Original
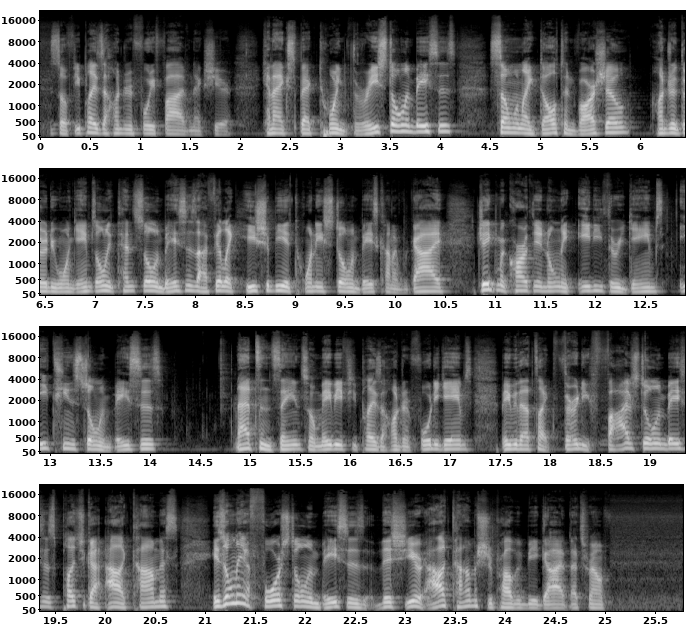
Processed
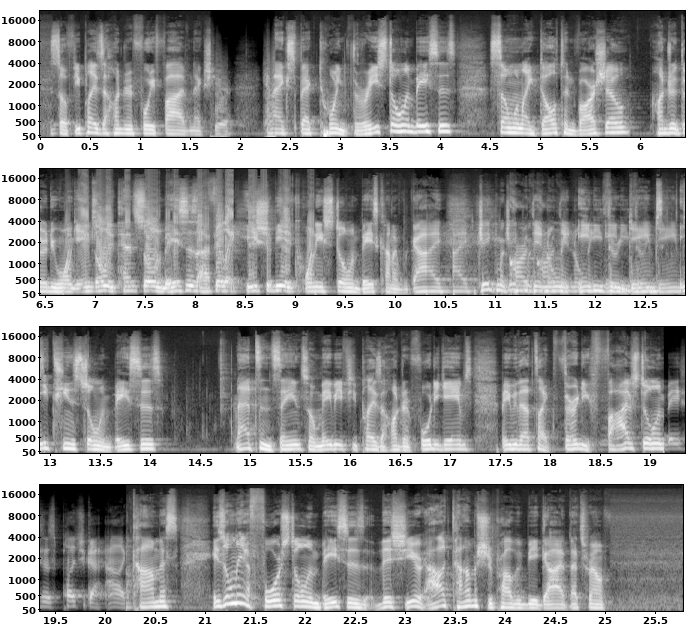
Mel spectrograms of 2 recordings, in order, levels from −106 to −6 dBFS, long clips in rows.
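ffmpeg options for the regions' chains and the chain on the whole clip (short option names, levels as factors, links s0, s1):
-filter_complex "[0:a]asettb=1/sr,asplit=3[s0][s1][s2];[s0]atrim=end=1.714[s3];[s1]atrim=start=1.71:end=2.36,asetpts=PTS-STARTPTS,afade=t=in:d=0.004:c=qsin,afade=t=out:st=0.646:d=0.004:c=qsin,aeval=exprs='(tanh(89.1*val(0)+0.3)-tanh(0.3))/89.1':c=same,adynamicsmooth=sensitivity=5:basefreq=1200[s4];[s2]atrim=start=2.356[s5];[s3][s4]acrossfade=d=0.004:c1=hsin:c2=qsin[s6];[s6][s5]acrossfade=d=0.004:c1=qsin:c2=hsin,asettb=1/sr,asplit=3[s7][s8][s9];[s7]atrim=end=6.694[s10];[s8]atrim=start=6.69:end=9.21,asetpts=PTS-STARTPTS,afade=t=in:d=0.004:c=qsin,afade=t=out:st=2.516:d=0.004:c=qsin,aeval=exprs='0.106*(abs(mod(val(0)/0.106+3,4)-2)-1)':c=same,highpass=180,asplit=2[s11][s12];[s12]adelay=23,volume=0.631[s13];[s11][s13]amix=inputs=2:normalize=0,atrim=end_sample=111132[s14];[s9]atrim=start=9.206[s15];[s10][s14]acrossfade=d=0.004:c1=hsin:c2=qsin[s16];[s16][s15]acrossfade=d=0.004:c1=qsin:c2=hsin,asettb=1/sr,asplit=3[s17][s18][s19];[s17]atrim=end=10.324[s20];[s18]atrim=start=10.32:end=12.95,asetpts=PTS-STARTPTS,afade=t=in:d=0.004:c=qsin,afade=t=out:st=2.626:d=0.004:c=qsin,lowshelf=f=350:g=8.5,acompressor=threshold=0.0282:ratio=10:attack=3.2:release=140:knee=1:detection=peak,aecho=1:1:270:0.473,atrim=end_sample=115983[s21];[s19]atrim=start=12.946[s22];[s20][s21]acrossfade=d=0.004:c1=hsin:c2=qsin[s23];[s23][s22]acrossfade=d=0.004:c1=qsin:c2=hsin,asettb=1/sr,asplit=3[s24][s25][s26];[s24]atrim=end=19.144[s27];[s25]atrim=start=19.14:end=20.22,asetpts=PTS-STARTPTS,afade=t=in:d=0.004:c=qsin,afade=t=out:st=1.076:d=0.004:c=qsin,acompressor=threshold=0.0355:ratio=2.5:attack=3.2:release=140:knee=1:detection=peak,asplit=3[s28][s29][s30];[s28]bandpass=f=530:t=q:w=8,volume=1[s31];[s29]bandpass=f=1840:t=q:w=8,volume=0.501[s32];[s30]bandpass=f=2480:t=q:w=8,volume=0.355[s33];[s31][s32][s33]amix=inputs=3:normalize=0[s34];[s26]atrim=start=20.216[s35];[s27][s34]acrossfade=d=0.004:c1=hsin:c2=qsin[s36];[s36][s35]acrossfade=d=0.004:c1=qsin:c2=hsin,equalizer=f=220:w=0.42:g=-3.5,acrossover=split=310|3000[s37][s38][s39];[s38]acompressor=threshold=0.00251:ratio=1.5[s40];[s37][s40][s39]amix=inputs=3:normalize=0,alimiter=level_in=21.1:limit=0.891:release=50:level=0:latency=1,volume=0.841"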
